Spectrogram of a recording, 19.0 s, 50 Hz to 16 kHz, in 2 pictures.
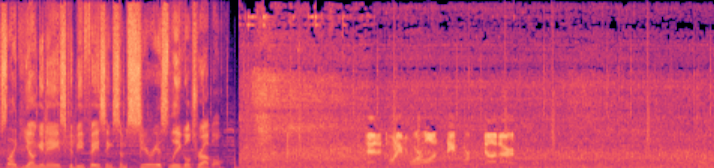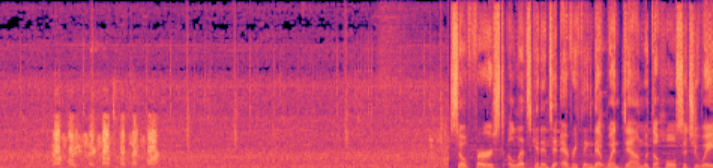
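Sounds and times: traffic roar: 3.2s - 15.6s
voices calling out: 4.2s - 15.5s.

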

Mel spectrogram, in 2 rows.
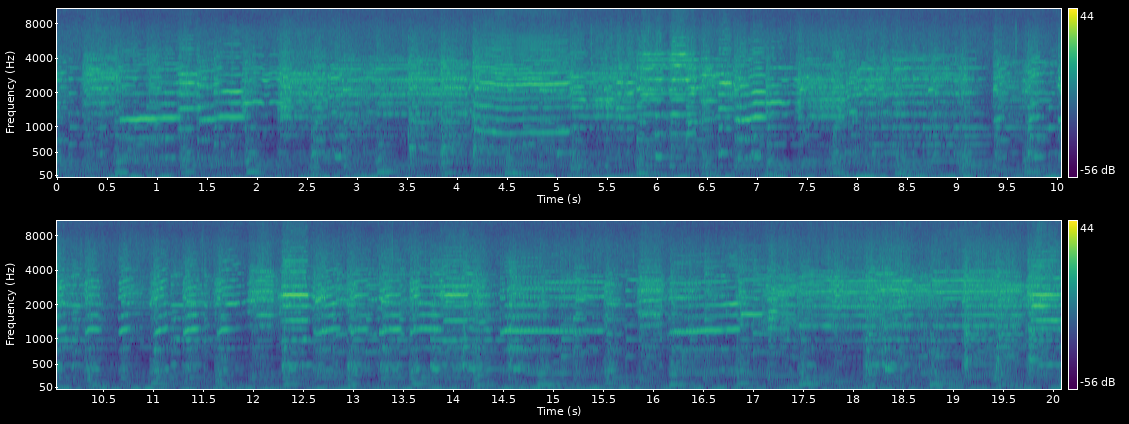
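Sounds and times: jug band music record: 0.0s - 20.0s.

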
